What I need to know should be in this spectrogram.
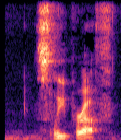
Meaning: Of a homeless person, to sleep outdoors, particularly as opposed to sleeping in a shelter or similar
- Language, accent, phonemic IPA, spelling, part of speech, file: English, General American, /ˌslip ˈɹʌf/, sleep rough, verb, En-us-sleep rough.mp3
